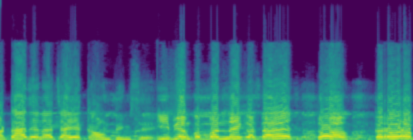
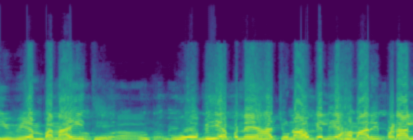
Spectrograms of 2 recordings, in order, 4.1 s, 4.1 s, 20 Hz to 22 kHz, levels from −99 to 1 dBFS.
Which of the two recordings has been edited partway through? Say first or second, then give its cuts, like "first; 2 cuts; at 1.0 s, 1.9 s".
first; 1 cut; at 1.5 s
